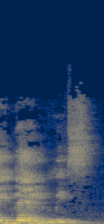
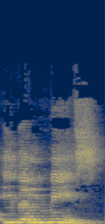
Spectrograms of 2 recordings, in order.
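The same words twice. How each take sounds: First: "Idelmis" with the weight on the middle syllable, del; Spanish penultimate stress. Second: "Idelmis" with the weight on the last syllable, mis; French final-syllable stress. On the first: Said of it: "se pronuncian como palabras llanas". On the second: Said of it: "siempre digo Idelmis en lugar de Idelmis". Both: Shown as a demonstration.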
